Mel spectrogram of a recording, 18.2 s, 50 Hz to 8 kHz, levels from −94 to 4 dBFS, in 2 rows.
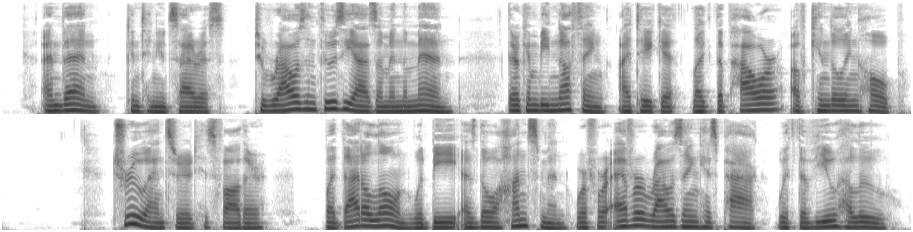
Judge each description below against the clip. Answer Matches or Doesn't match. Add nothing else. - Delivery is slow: Doesn't match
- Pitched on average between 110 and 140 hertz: Matches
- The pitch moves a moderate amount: Matches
